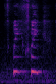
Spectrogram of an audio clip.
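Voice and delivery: high, soft mouse squeak. Pretend. Mom voicing Jerry the toy mouse with a high squeak.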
